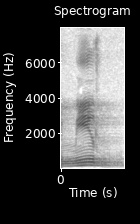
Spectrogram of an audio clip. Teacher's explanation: নুন সাকিনের পরে এখানে র অক্ষর আছে, রটা ইদগমের অক্ষর। নুন সাকিনের বাম পাশে র অক্ষর পাইলে রয়ের উপর তাসদিদ ধরে গুণনা সারা পড়তে হয়। এটা গুণনা করা যাবে না, গুণনা সারা পড়তে হবে।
